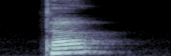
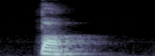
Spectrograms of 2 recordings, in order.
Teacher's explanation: When it comes to the position of the tip of the tongue, both when you say ta and ta are the same, but when you pronounce ta, your tongue stays flat, but with ta, the center of your tongue sinks down, and you press harder at the tip of your tongue.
